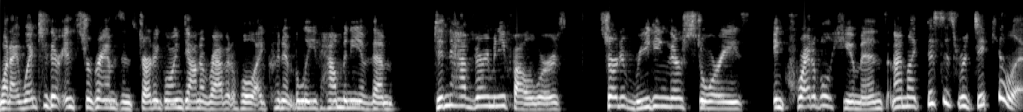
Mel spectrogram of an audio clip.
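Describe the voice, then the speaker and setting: Speaking at a very fast pace, a woman has a fairly high pitch and ordinary pitch variation. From US Northeast (New York / New Jersey). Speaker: skincare entrepreneur. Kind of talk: casual interview.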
